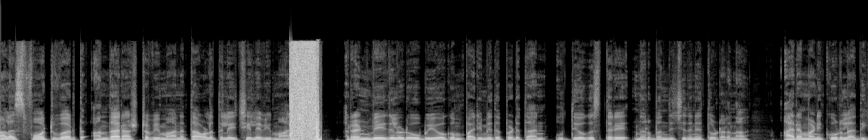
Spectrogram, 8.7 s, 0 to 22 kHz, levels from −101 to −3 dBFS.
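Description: Right after "വർത്ത് അന്താരാഷ്ട്ര വിമാനത്താവളത്തിലെ ചില", from 2.89 to 3.21 s, the speech turns into loud, harsh broadband noise: samples built from the wrong bytes. The reader misassembled each sample, so the jittery low bits became the big part of each value. It clears before "റൺവേകളുടെ ഉപയോഗം പരിമിതപ്പെടുത്താൻ ഉദ്യോഗസ്ഥരെ".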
